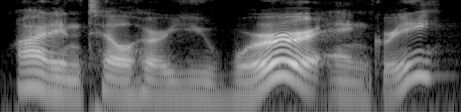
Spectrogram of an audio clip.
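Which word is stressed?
were. The stress falls on the word were. The anger is said to continue now. "I told her you still are angry"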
